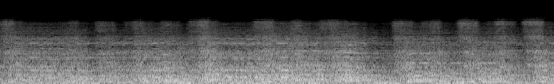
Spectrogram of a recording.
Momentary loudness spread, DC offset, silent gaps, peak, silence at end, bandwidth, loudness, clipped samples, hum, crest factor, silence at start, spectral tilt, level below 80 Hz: 4 LU; under 0.1%; none; -2 dBFS; 0 s; 9 kHz; -17 LUFS; under 0.1%; none; 14 dB; 0 s; -6.5 dB/octave; -24 dBFS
